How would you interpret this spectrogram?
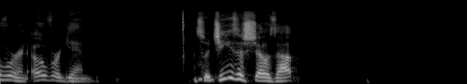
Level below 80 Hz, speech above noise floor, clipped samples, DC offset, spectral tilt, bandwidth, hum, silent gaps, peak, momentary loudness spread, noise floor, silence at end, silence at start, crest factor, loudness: -88 dBFS; 49 dB; under 0.1%; under 0.1%; -2.5 dB/octave; 16.5 kHz; none; none; -10 dBFS; 16 LU; -78 dBFS; 1.75 s; 0 s; 24 dB; -28 LUFS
